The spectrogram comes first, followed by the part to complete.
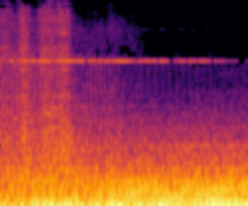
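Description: Intro music and sound effects: a deep, steady rumble, with a few short rushing noises in the first half-second, after which the higher sounds fade away.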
